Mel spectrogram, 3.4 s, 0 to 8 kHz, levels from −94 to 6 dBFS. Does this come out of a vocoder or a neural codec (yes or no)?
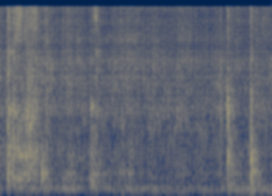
yes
